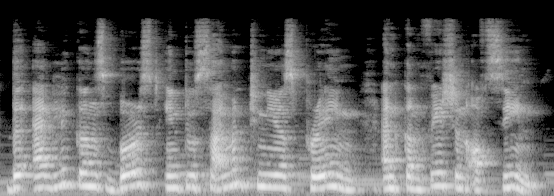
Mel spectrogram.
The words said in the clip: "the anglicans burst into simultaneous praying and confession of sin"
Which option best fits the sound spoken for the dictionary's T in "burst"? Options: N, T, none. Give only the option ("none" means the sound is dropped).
T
